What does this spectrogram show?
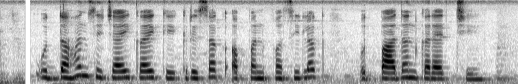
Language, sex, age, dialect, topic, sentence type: Maithili, female, 25-30, Southern/Standard, agriculture, statement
